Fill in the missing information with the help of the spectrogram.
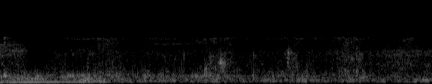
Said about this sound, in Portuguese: Eu tô no meio da rua, aqui tá um trânsito.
